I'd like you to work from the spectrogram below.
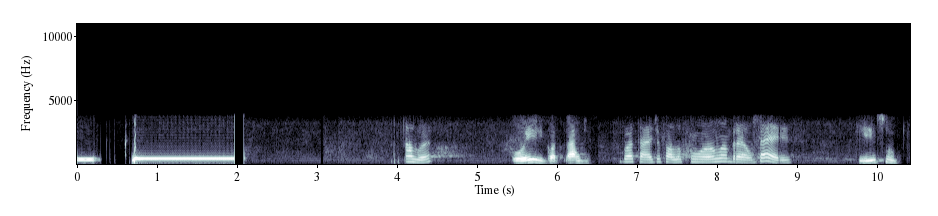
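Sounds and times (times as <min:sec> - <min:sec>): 
telephone line tones during a bank call transfer: 0:00.0 - 0:02.0
speech: 0:04.1 - 0:04.6, 0:05.4 - 0:09.1, 0:09.8 - 0:10.4.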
